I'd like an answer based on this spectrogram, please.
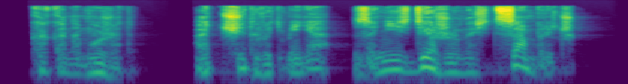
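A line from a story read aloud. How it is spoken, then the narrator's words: Whisper. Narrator (Russian): шепнул Гарри Рону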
